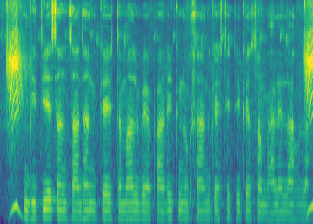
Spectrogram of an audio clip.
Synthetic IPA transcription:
bʱit̪ijesənsad̪ʱənkeɪst̪emaːlbjapaɾiknʊksankest̪ʰit̪ikesə̃mbʱalelaɦola

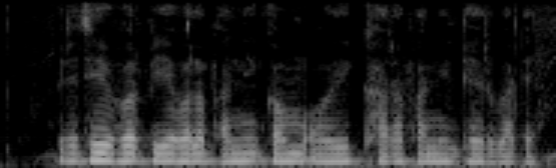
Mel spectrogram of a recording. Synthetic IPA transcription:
pɾit̪ʰibiupɔɾpijabalapanikɔmojkʰaɾapaniɖʱeɾbaʈe

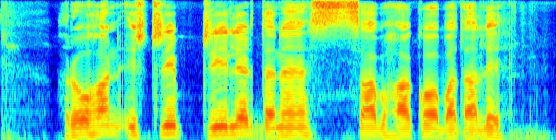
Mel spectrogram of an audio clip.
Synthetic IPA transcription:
ɾoːɦanɪ̰sʈɾip̚ʈɾiːleɾt̪ɛnɛ̃sɐbɦaːkɔbɐt̪aːle

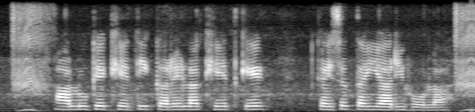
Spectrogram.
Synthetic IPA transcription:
aːlukekʰeːt̪ikəɾeːlakʰeːt̪ke | kəɪset̪əjːaːɾiɦoːlaː

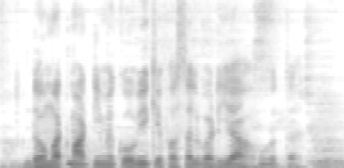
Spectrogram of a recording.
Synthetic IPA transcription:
ɖoːməʈmaːʈimẽkoːwikepʰəsəlbəɽ̤ijaɦoːt̪ɛ

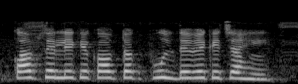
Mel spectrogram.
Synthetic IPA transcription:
kəbsẽlekekəb̚t̪əkpʰuld̪ebeket͡ʃaːɦi

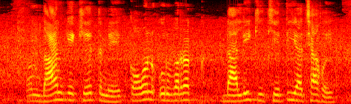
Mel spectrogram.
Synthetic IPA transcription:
ɦəmd̪ʱankekʰet̪mẽkɔnuɾbəɾək | ɖalikikʰet̪iətːʃʰaɦoj

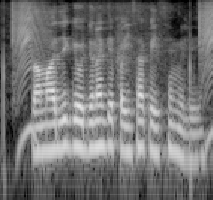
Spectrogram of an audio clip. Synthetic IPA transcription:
saːmaːd͡ʒɪkjoːd͡ʒnakepɐɪsakɐɪsemɪleː

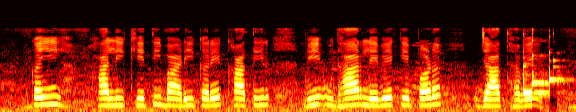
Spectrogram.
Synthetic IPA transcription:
kəi | haːlikʰet̪ibaɽikəɾekʰːat̪iɾ | bʱiʊd̪ʱaɾlebekepəɽ | d͡ʒat̪ɦəbɛ

